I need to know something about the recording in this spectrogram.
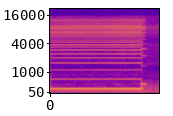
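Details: ProConn fruit machine board with test ROM on a PC90/PC92 board: steady mid-pitched tone over a second then a short higher chirp; board test signal working as expected.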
